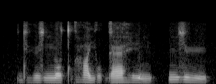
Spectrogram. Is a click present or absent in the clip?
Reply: absent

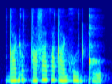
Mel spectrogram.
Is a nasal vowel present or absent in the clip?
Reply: absent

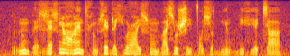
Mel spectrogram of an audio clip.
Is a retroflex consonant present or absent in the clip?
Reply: present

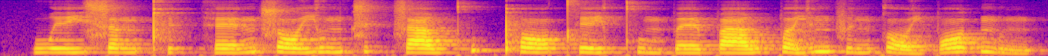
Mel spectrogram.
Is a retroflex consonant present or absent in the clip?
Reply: absent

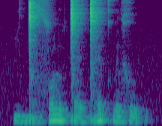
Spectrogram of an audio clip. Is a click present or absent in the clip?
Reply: present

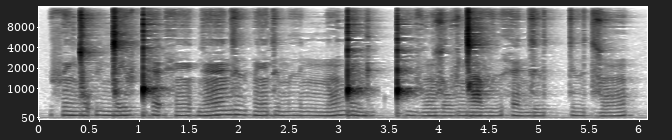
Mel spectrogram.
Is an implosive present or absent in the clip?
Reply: absent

